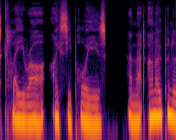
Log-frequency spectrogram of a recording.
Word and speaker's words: Clara: Victor Lang's pronounce Lang slippery denials and serpent cufflinks nagged at me, as did Clara Hargrove's pronounce clay ra icy poise and that unopened letter to Lang.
